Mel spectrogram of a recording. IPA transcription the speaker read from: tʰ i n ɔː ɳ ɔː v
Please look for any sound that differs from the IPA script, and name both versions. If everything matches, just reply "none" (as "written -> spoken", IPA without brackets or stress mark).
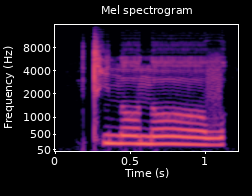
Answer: ɳ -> n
